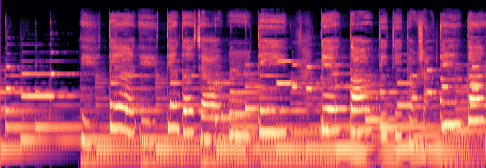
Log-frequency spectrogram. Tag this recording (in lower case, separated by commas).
music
